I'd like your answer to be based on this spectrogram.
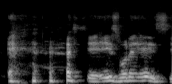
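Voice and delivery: laughing, slow attempt at a Cockney accent; self-mocking Cockney accent, slowed down. Shown as a demonstration. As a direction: drop into your best Cockney, half-laughing. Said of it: "in the most Cockney accent I've got".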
